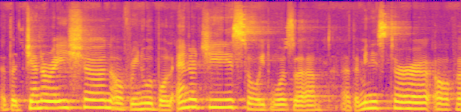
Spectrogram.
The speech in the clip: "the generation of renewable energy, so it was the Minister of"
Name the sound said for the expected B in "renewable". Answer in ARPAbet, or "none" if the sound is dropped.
B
